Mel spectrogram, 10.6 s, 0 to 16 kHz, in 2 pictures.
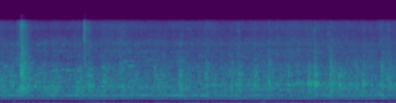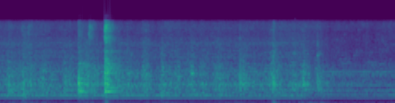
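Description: Hoover DYN 8144 D front-loading washing machine tumbling wet laundry during its Cotton 60 °C wash, with irregular knocks and clatter from the drum over a steady motor hum; one louder knock comes about two-thirds of the way through. The tumbling stops just before the end, leaving only the hum.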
